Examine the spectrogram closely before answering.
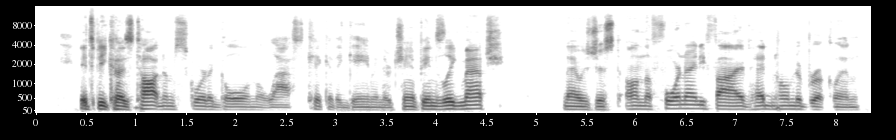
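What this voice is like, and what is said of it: Hoarse voice. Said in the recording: “if my voice is a little hoarse through this episode... Screaming.”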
